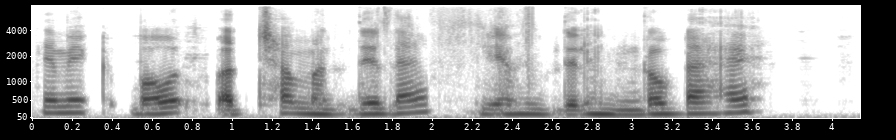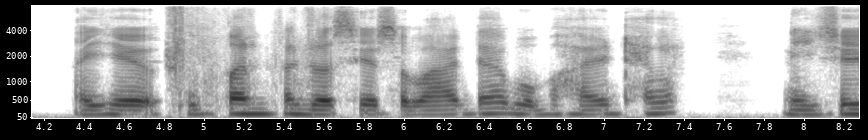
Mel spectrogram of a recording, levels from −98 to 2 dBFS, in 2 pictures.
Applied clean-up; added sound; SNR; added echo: neural diffusion model UNIVERSE++.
